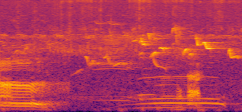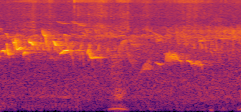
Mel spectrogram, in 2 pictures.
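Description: Cattle low in deep, drawn-out moos, with birds chirping and insects trilling behind.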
